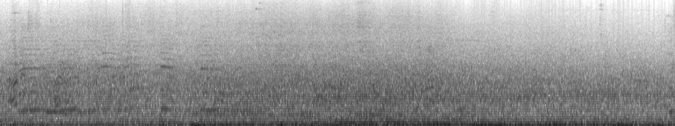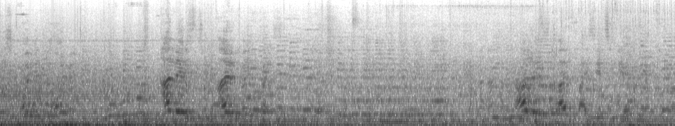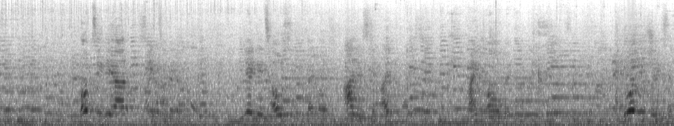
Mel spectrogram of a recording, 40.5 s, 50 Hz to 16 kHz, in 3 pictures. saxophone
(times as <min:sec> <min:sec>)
0:00.0 0:08.8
